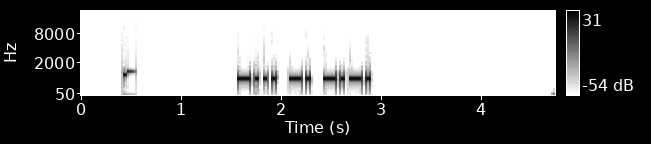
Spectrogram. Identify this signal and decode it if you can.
Morse code, heard as a keyed tone, about 28 wpm, 700 Hz. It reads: BNC
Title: USA Call Sign Postfixes - 3 Letters 28wpm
